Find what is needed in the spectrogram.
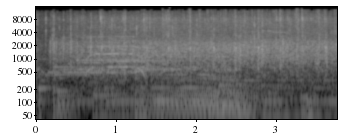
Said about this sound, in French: Merci pour ce tonnerre d'applaudissements.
